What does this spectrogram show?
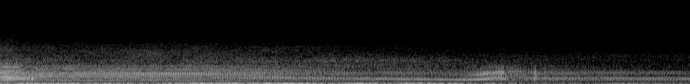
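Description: Maserati Quattroporte GTS's 4.7-litre V8 running with its pitch falling slowly as the car slows. About five seconds in it gives a quick rev blip, then settles to a steady lower note as the sound fades.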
